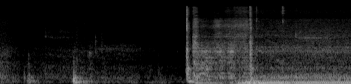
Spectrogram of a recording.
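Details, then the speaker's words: Hyundai i10 with MOT to next January and only advisory an insecure rear exhaust, drives well; push-button start, short crank then catches cleanly and settles to a steady even idle, no warning lights: normal start and idle. "Starts on a button. Idle's fine, no warning lights at all."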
